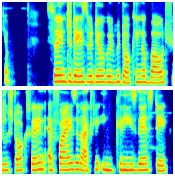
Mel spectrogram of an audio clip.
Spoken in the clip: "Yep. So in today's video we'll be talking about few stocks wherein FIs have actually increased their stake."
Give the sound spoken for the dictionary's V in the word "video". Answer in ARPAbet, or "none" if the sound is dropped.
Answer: V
